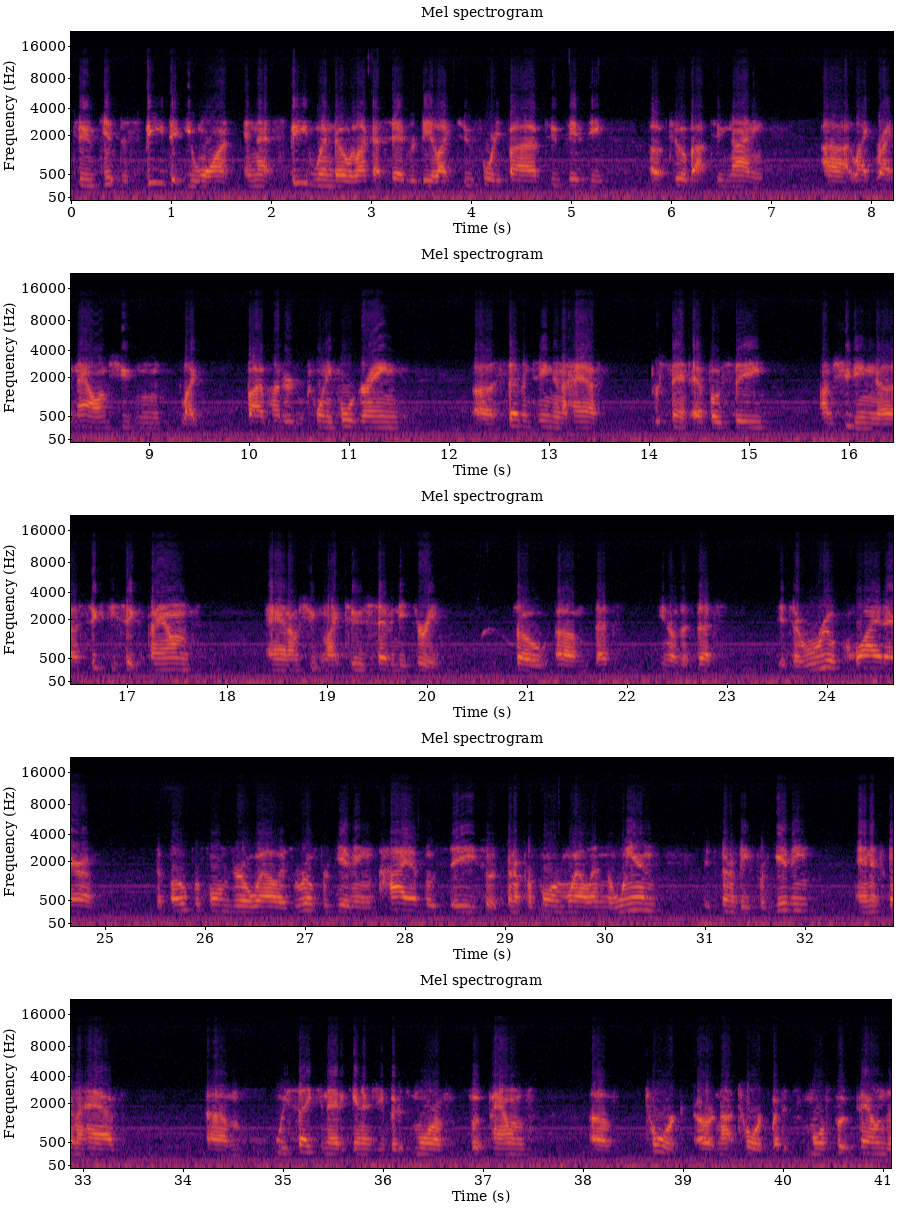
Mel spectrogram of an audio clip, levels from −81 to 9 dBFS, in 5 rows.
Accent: American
